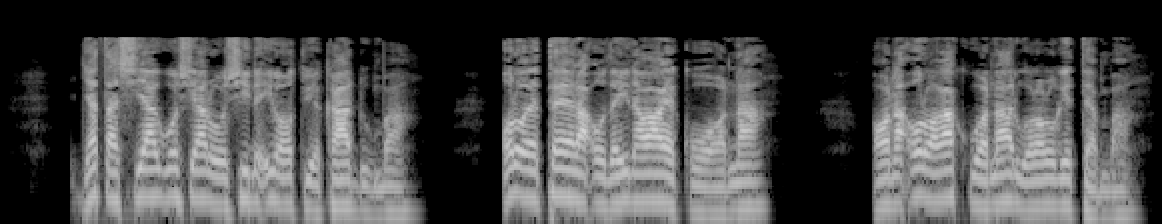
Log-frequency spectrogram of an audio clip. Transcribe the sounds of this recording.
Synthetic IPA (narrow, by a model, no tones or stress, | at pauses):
d͡ʑataɕiaɣwɔɕjaɾoɕineiɾɔtwekaduma | oɾowɛtɛɾaʔoðɛinawaɣɛkoɔna | ɔnaʔoɾoaɣakuɔnaɾwɔɾɔɾoɣetɛma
